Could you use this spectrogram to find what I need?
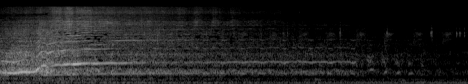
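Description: A small motorboat's engine whines loudly as it speeds away across the water, fading into the distance.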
